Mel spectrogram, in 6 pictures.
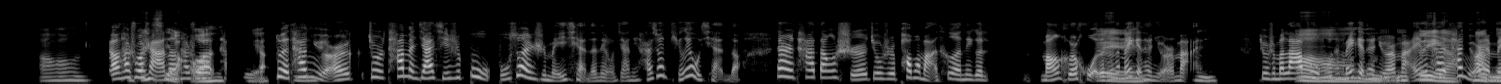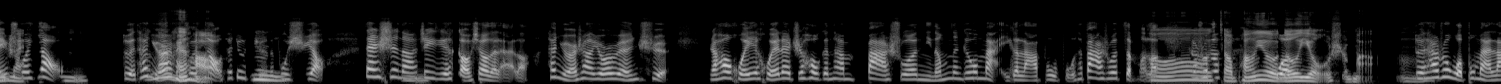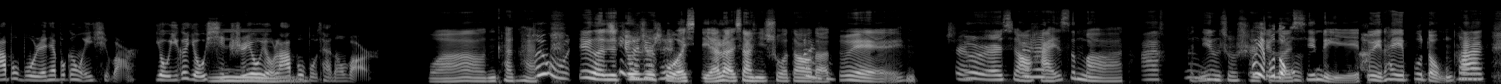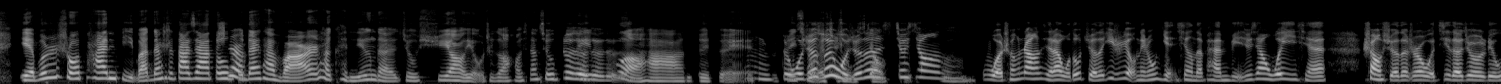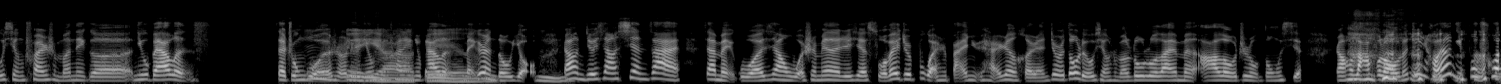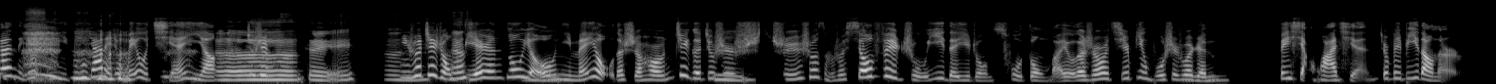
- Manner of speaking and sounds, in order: other background noise; stressed: "要"; surprised: "所以我"; other noise; chuckle; "流行" said as "牛行"; laugh
- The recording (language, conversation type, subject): Chinese, podcast, 你会如何权衡存钱和即时消费？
